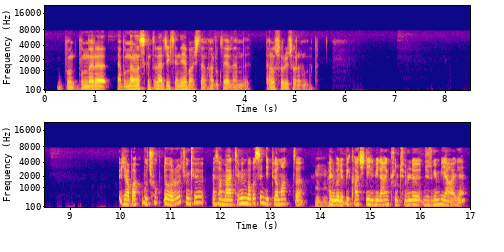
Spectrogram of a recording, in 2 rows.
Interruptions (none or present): none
